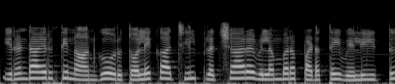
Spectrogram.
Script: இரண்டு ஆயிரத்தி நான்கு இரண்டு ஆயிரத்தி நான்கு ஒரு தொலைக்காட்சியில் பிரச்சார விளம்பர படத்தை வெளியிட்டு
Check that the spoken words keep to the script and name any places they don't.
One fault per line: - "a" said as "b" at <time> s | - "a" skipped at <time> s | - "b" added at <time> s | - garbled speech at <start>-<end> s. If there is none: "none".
- "இரண்டு ஆயிரத்தி நான்கு" skipped at 1.0 s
